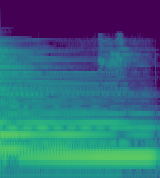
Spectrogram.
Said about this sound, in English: I love that little reverb part at the end of the end of the song. It's just my string vibrating some weird way. But I like it. It's actually one of my favorite parts of the song.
